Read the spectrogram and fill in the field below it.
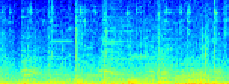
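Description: Horses' hooves clop steadily under a rolling wagon in Red Dead Redemption II, with a rhythmic beat and a low rumble, plus faint background tones.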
